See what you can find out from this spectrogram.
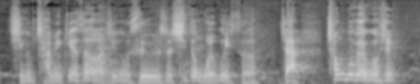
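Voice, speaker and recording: A man's voice: medium pitch, big pitch swings, unhurried, a little mellow, slight background noise. A man teaching a history class in a classroom, joking with students and asking questions he answers himself. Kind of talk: classroom lecture.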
